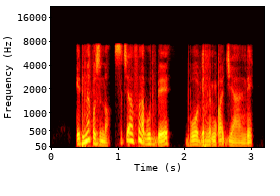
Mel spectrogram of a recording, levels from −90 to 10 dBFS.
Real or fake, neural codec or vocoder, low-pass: fake; codec, 16 kHz, 1 kbps, X-Codec, HuBERT features, trained on LibriSpeech; 7.2 kHz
